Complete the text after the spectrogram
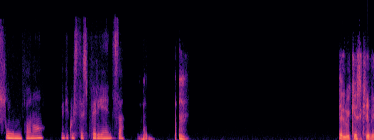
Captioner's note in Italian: schiarire la voce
